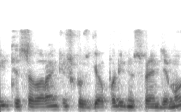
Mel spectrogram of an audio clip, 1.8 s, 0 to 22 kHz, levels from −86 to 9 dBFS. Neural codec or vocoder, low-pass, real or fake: none; 7.2 kHz; real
